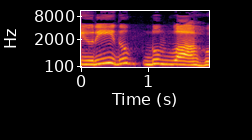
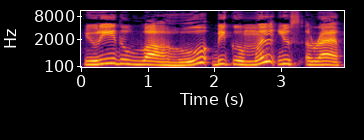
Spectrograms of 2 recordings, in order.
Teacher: அல்லாஹ் அப்படிங்கிற வார்த்தையை வாய் நிறைய காற்று வச்சு உச்சரிக்கணும்.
